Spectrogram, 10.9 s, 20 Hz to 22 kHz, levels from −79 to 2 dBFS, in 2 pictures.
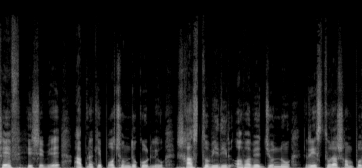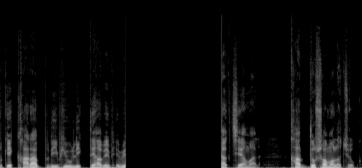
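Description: A speech recording with an audio dropout to silence. After "খারাপ রিভিউ লিখতে হবে" the sound cuts to silence at 7.31 s. It returns at 8.76 s with "লাগছে আমার". About 1.45 s is missing, with no room tone. The likely cause is a lost input while recording continued.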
